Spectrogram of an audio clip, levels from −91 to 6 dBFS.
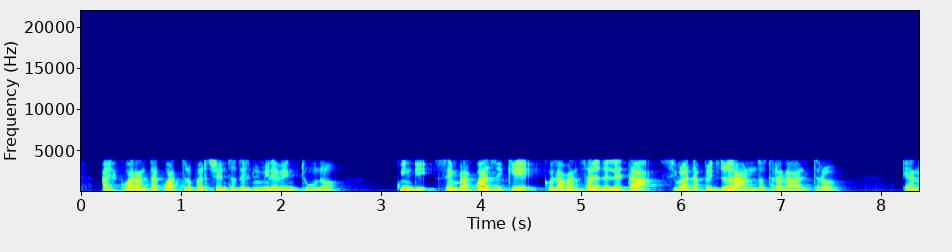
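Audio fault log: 4.50–4.52 s and 6.36–6.40 s, packet loss with pitch repetition: two gaps in the speech, about 20 ms and 40 ms long, which fits the loss of one and then two 20 ms packets. The receiver bridged each gap by replaying the last pitch cycle and fading it down, so the sound holds briefly with a slight buzz rather than dropping out. On a spectrogram the harmonics run flat and unchanging across the gap. On the waveform identical cycles repeat with shrinking amplitude. The narrow telephone band of the G.711 coding stays intact on either side.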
